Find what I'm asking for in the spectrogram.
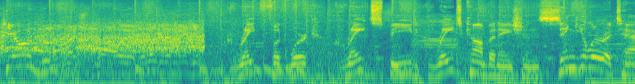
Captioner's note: crowd roaring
